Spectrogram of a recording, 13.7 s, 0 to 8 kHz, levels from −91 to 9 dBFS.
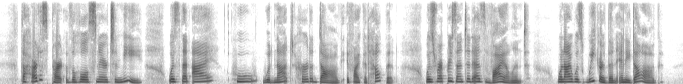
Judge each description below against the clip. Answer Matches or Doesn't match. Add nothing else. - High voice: Matches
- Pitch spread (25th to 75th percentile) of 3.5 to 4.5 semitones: Matches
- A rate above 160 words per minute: Doesn't match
